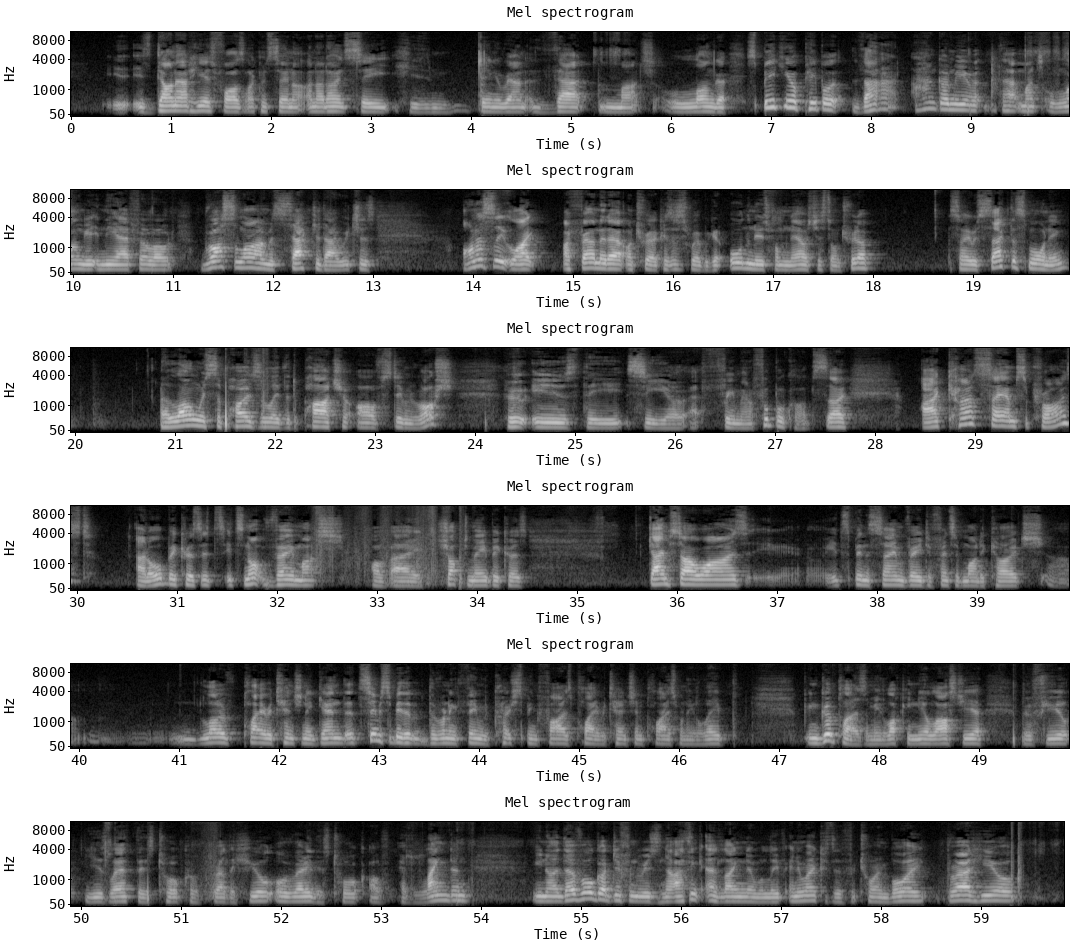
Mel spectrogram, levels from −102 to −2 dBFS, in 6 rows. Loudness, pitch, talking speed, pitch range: -35 LUFS, 140 Hz, 190 wpm, 130-160 Hz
